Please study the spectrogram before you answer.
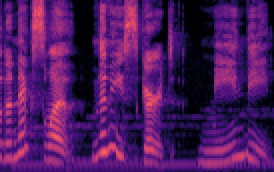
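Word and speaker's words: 迷你: Alright, so the next one, mini skirt, 迷你裙. 迷你裙. mini 裙. So mini literally phonetically translated from mini.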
